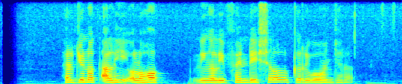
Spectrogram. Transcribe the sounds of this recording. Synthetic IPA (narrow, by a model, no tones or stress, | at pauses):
hɛrd͡ʒunɔt̪a̰lɦiʔɔ̰lɔɦɔk̚ | niŋalifɛndɛsəlkəɾiwawaɲt͡ʃaɾa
